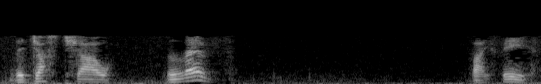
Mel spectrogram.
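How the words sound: The stress falls on the word live. The focus is on how one is living now. "the emphasis is on the word live"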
